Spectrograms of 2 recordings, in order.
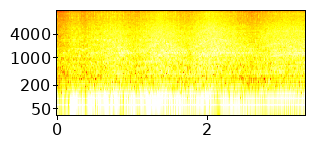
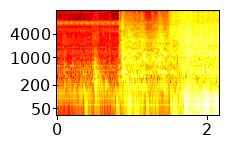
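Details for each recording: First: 1988 Dodge Ram W150 4x4 V8 with TBI injection, first run after long storage with the fuel gauge below empty. A few throttle blips, then a steady, even idle with a faint whine on top; runs normally for this engine, fuel pump working. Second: 1988 Dodge Ram W150 4x4 with TBI fuel injection, first start after long storage without a battery, primed with a gas and oil mix. Starter whirs and cranks with a rising hiss but it doesn't catch; owner expects an ECU learn cycle over several starts.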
